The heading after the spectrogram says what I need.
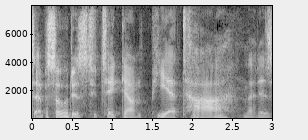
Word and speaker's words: Pieta: Our goal for this episode is to take down Pieta, that is how you pronounce her name, and also make our way to the hub area and explore all of that.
